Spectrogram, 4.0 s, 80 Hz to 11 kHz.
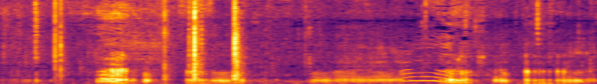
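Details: Orphaned brown bear cubs in a 2023 rescue centre: short, rough, grumbling cries with one brief rising-falling whine, mixed with clicks and handling noises.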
